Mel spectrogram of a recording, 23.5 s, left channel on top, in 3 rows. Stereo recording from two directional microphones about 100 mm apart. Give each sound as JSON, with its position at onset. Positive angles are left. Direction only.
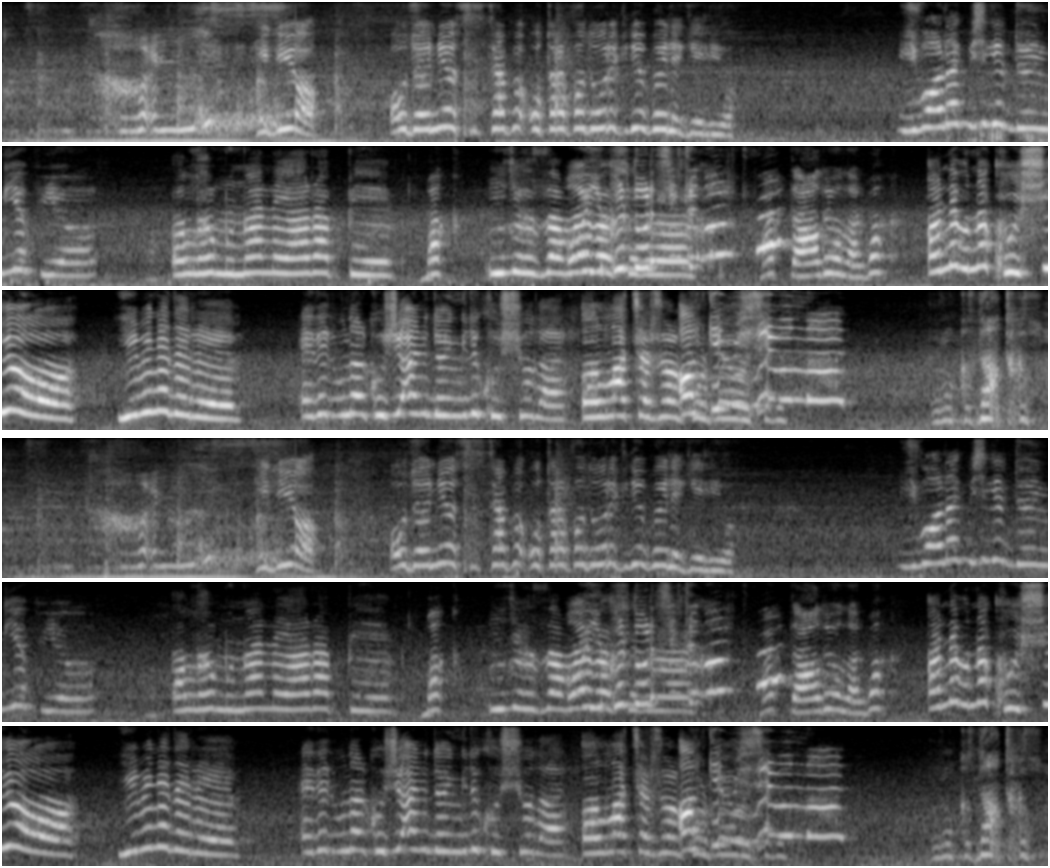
{"t": 0.8, "sound": "a woman's voice", "side_deg": 40}
{"t": 1.9, "sound": "speech", "side_deg": 5}
{"t": 6.7, "sound": "speech", "side_deg": 25}
{"t": 9.1, "sound": "a woman's voice", "side_deg": 40}
{"t": 12.0, "sound": "speech", "side_deg": 25}
{"t": 13.7, "sound": "speech", "side_deg": 5}
{"t": 14.8, "sound": "a woman's voice", "side_deg": 35}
